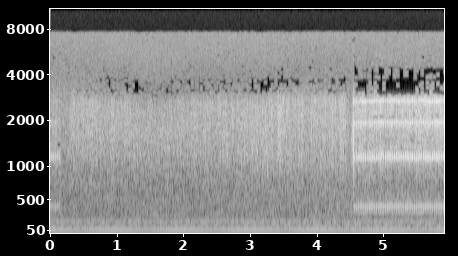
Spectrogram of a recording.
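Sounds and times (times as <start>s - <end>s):
steady electronic telephone ring tone: 0.0s - 0.2s, 4.6s - 5.9s
hissing static-filled telephone line: 0.0s - 5.9s.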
